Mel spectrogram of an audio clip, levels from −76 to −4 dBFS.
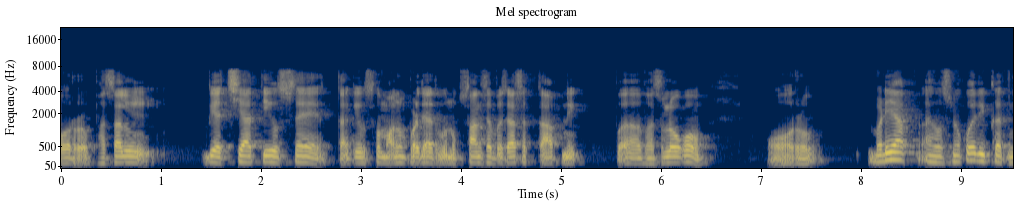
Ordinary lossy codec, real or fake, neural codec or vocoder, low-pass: none; fake; vocoder, 22.05 kHz, 80 mel bands, Vocos; 7.2 kHz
